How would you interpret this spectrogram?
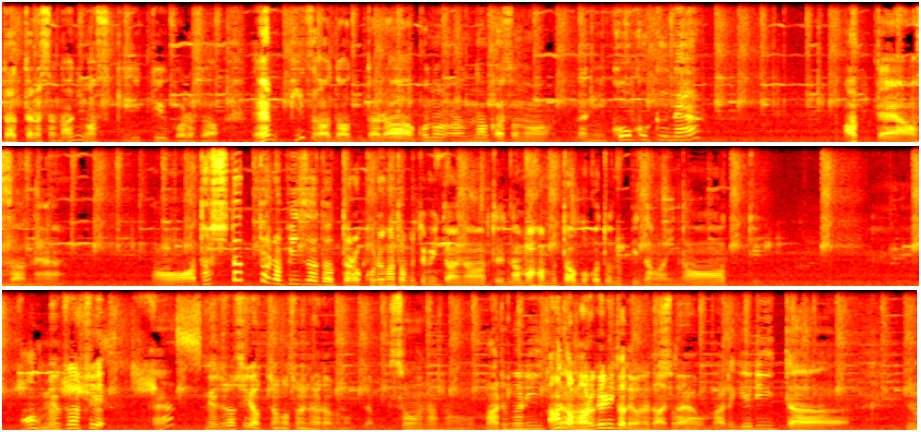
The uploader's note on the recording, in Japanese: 2人組。パーキング収録。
